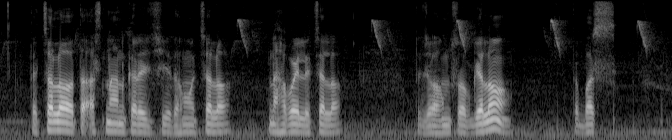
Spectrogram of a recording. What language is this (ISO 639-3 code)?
mai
